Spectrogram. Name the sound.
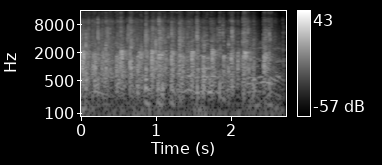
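applause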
